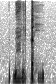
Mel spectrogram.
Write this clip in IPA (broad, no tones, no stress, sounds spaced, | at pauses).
ɓ ɛ̤ r ǃʰ ṳ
